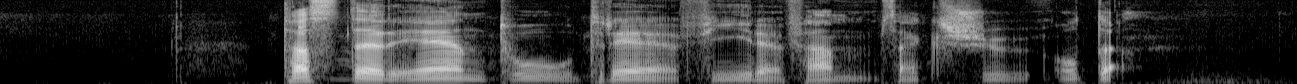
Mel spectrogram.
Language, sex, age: Norwegian, male, 37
